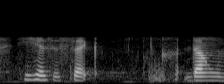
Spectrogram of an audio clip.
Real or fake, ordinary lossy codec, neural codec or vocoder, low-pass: real; none; none; 3.6 kHz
